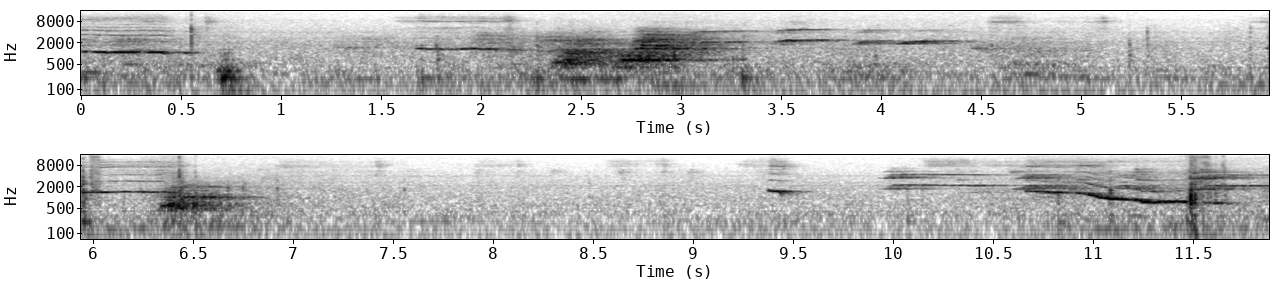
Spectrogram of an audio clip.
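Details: Home-bred Maltichon baby boy, nine weeks old, from a new pedigree litter; high drawn-out whines that bend and fall in pitch, mixed with brief yips, shuffling and a faint human voice in the room.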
